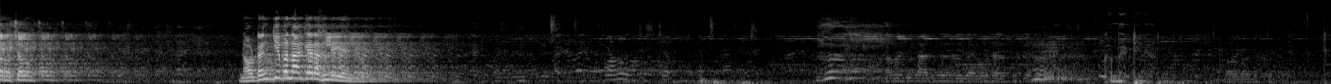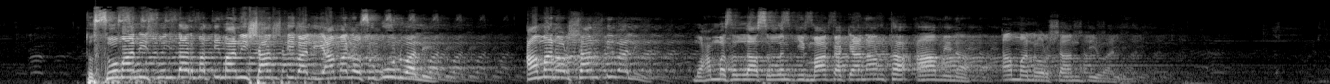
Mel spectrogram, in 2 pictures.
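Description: A man speaks through a microphone, chanting in loud, sweeping bursts between quiet pauses.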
